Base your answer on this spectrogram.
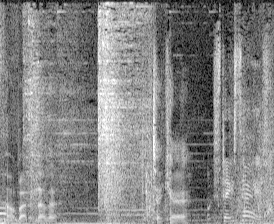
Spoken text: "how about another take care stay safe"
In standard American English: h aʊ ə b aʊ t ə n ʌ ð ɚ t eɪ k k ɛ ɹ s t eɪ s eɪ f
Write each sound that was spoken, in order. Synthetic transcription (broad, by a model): h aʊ ə b aʊ t ə n ʌ ð ɚ t eɪ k k ɛ ɹ s t eɪ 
